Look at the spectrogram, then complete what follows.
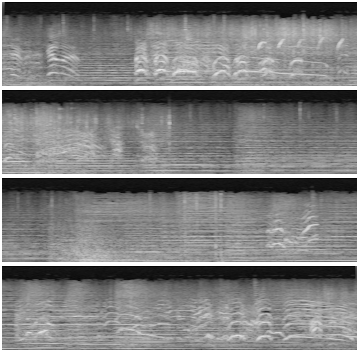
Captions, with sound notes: Find him, kill him! (men yelling) (slow, tense orchestral music) (women screaming)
